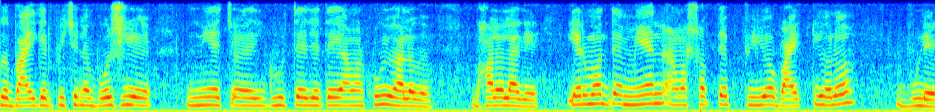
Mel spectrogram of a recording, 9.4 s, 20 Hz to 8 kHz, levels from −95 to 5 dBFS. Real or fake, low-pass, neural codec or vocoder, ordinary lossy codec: real; 7.2 kHz; none; Opus, 16 kbps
